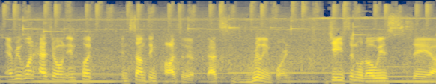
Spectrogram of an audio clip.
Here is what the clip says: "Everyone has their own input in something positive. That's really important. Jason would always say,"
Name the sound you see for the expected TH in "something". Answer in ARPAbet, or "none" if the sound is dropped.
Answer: TH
